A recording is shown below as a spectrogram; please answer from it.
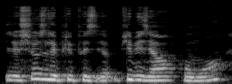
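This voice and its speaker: A woman's voice: medium pitch, unhurried, dark tone. A young woman whose first language is English, speaking French with an English-speaking learner's accent, hesitant and searching for words in casual conversation. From Winnipeg, Manitoba. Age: young adult. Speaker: university student, interviewer.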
